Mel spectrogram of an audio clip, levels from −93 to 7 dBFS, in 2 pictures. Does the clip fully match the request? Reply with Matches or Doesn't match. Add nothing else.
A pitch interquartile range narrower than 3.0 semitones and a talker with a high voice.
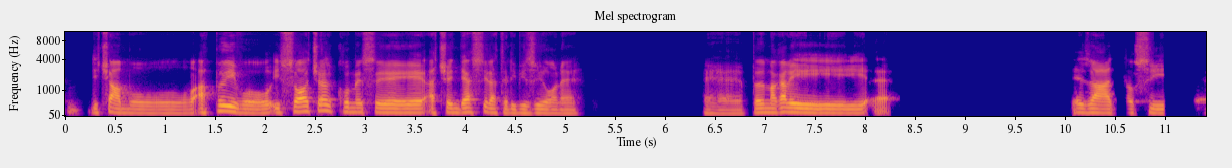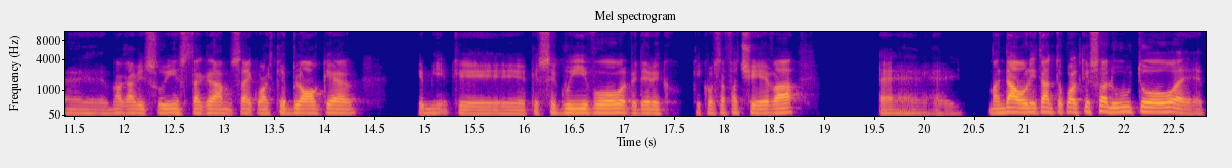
Doesn't match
